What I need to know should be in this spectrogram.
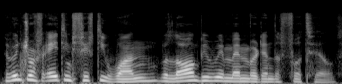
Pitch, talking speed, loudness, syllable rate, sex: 150 Hz, 230 wpm, -16 LUFS, 6.2 syllables/s, male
